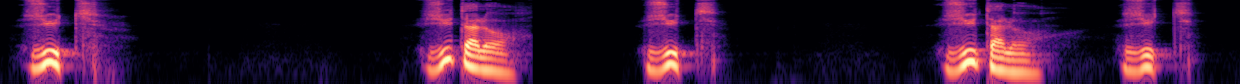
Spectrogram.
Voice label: Darn in French Zut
